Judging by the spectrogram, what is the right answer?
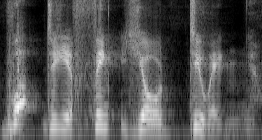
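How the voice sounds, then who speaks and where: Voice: medium pitch, expressive, extremely slow, bright, forceful tone, no room sound, studio quality, voice pushed up, exaggerated voice. The narrator putting on an unpleasant, indignant old woman with an accusatory, harumphing manner in a storybook.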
